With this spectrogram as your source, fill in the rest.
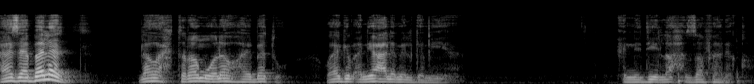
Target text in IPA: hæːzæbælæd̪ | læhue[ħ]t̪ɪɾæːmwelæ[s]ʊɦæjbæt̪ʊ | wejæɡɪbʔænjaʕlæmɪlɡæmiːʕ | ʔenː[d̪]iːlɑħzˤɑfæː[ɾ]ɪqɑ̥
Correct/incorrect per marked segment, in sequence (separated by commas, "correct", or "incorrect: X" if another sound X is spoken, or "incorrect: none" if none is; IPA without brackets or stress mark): correct, incorrect: h, correct, correct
